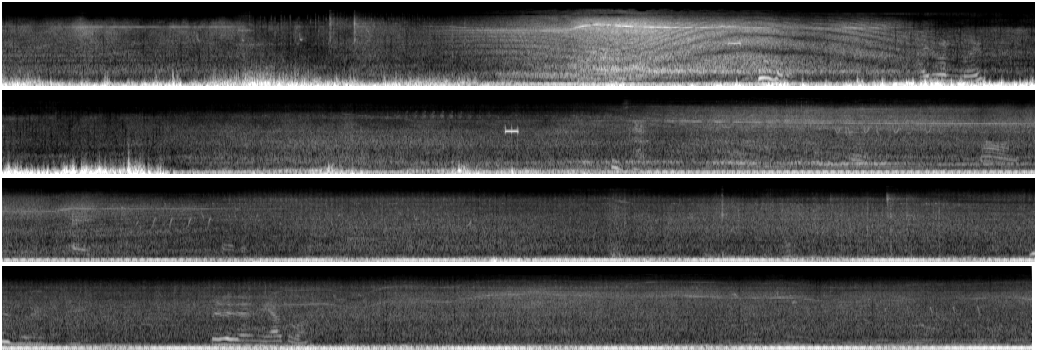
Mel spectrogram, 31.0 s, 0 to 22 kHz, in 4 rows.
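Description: A 90mm electric ducted-fan model F-22 jet passing by with a high whine that sweeps and falls in pitch about four seconds in, over heavy wind buffeting on the microphone. Later a faint high fan whine and a steady low hum that pulses about once a second.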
